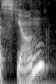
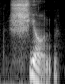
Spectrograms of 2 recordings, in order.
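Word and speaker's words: Sjón: to, but The Blue Fox by Cion. It's actually pronounced Shion.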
